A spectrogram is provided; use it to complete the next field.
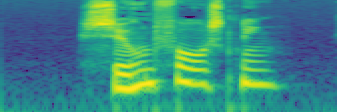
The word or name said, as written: søvnforskning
